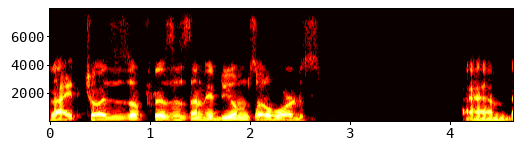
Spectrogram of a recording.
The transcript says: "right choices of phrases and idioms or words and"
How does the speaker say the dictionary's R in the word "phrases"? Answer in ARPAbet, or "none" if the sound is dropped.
R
